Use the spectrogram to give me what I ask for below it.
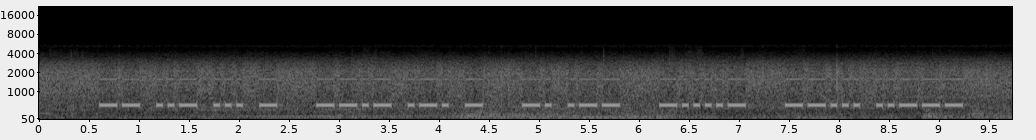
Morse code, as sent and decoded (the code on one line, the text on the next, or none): -- ..- ... - / --.- .-. - / -. .-- / -....- / --... ..---
MUST QRT NW - 72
